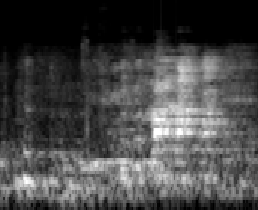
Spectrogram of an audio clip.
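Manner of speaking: high, breathy burst of laughter; real chuckling outburst; amused laugh. Real, not acted. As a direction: laugh out at your own joke. Laughs at his ghost remark.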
